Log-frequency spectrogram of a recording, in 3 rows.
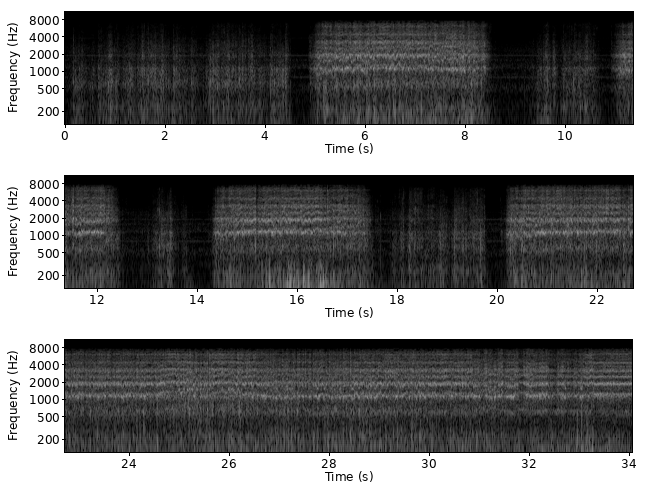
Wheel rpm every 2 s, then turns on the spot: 20, 20, 30, 160, 70, 40, 50, 70, 140, 30, 90, 160, 160, 150, 150, 160, 160.
0-4 8-10 12-14 18-20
